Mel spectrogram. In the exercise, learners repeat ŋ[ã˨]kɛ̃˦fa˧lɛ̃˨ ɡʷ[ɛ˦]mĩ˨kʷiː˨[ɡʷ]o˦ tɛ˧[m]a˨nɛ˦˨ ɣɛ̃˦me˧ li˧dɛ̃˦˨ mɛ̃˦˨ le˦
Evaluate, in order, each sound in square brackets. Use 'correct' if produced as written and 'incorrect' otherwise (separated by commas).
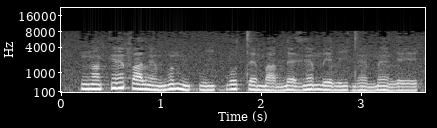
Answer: incorrect, incorrect, incorrect, correct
